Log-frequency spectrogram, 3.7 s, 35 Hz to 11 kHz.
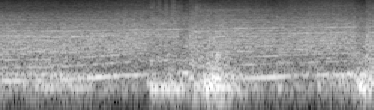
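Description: An RX2 rally car in the racing game V-Rally 4 accelerating hard, its engine a loud, close, steady roar with the revs climbing, and no voices over it.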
